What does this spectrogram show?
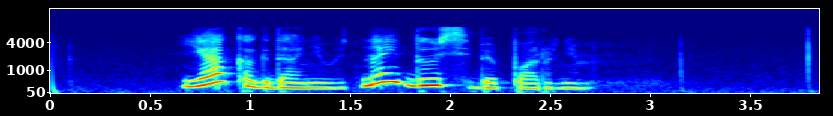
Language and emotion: Russian, positive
